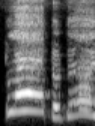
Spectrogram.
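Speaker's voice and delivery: high, loud, slow hammed-up yelling; loud mock tantrum with a bleeped curse; mock furious rant. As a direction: play an outraged star losing it. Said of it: "She lost her mind".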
